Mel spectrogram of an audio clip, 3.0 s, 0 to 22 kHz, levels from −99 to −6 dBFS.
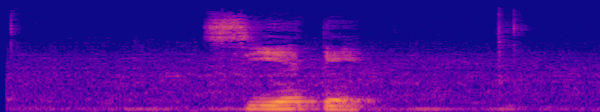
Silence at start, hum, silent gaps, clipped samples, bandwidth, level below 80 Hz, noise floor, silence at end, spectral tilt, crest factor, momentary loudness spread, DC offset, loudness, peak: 1 s; none; none; under 0.1%; 14 kHz; -72 dBFS; -67 dBFS; 0.5 s; -5 dB/octave; 20 dB; 27 LU; under 0.1%; -37 LUFS; -22 dBFS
